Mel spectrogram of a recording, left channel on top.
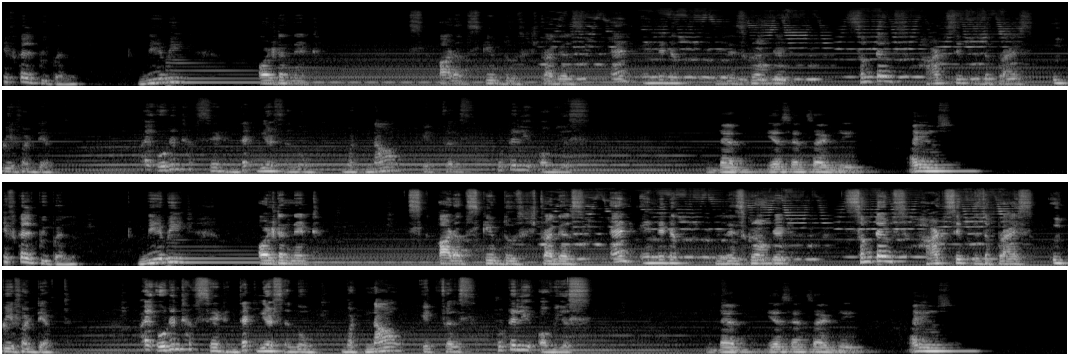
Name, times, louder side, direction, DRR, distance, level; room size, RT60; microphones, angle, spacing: voice 1, 0.0-0.7 1.4-1.9 2.6-3.2 4.1-5.8 6.1-7.9 8.5-11.2 12.0-16.5, right 7 dB, 85° right, 0.3 m, -25 dB
Bass guitar, 1.6-6.3 6.6-7.9, right 4 dB, 35° left, 1.0 m, -39 dB
sound 1, 2.7-19.2, left 2 dB, 70° left, 1.0 m, -41 dB
sound 2, 5.3-10.3, right 1 dB, 30° right, 1.1 m, -31 dB
voice 2, 17.7-19.3 19.7-20.4, equal, 10° left, 0.5 m, -23 dB
4.6 x 2.5 x 3.4 m
head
